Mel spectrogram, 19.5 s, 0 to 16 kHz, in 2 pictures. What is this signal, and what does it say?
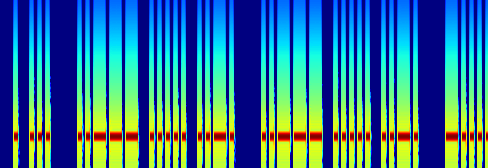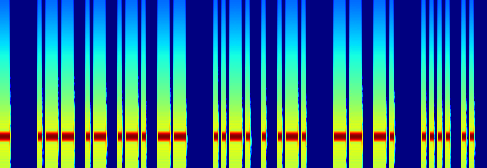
Morse code, heard as a keyed tone, about 15 wpm, 700 Hz. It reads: ES 25F 25F <BT> WARM FER MN HI
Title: Common QSO Phrases Encore 15wpm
